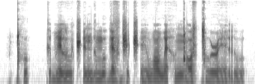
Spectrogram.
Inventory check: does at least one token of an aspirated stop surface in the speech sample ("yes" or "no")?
yes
